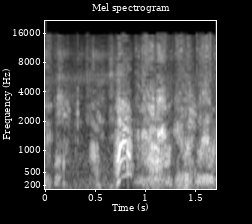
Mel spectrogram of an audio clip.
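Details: Excited dogs on a car ride to a local park after weeks without one; a single short bark over a muffled jumble of whines and movement.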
